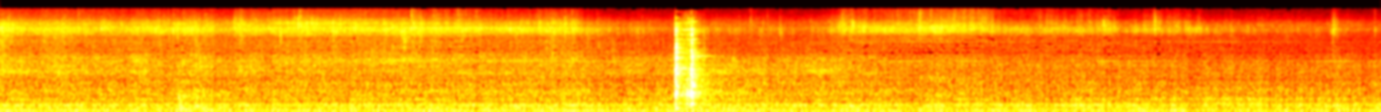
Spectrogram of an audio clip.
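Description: Noodles and vegetables sizzling in a hot nonstick skillet as they are tossed and stirred with a utensil. A sharp double clack about seven seconds in is the loudest sound.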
